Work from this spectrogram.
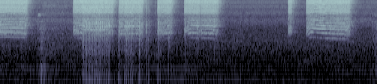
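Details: A tame cicada sounds off in irregular harsh buzzing bursts, some short and clipped, others sustained for up to a second, separated by brief near-silent gaps.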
